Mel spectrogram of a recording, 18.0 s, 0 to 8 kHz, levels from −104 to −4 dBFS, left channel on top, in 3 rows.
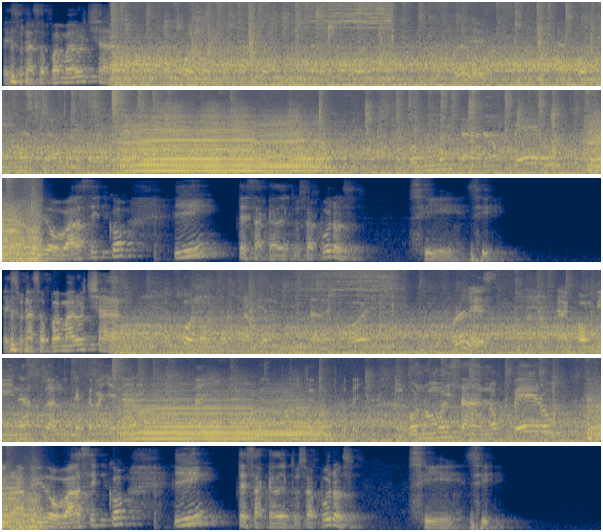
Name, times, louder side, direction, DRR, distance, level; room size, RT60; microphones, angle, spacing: voice 1, 0.0-3.9 4.6-4.9 5.2-11.6 12.0-14.0 14.3-15.5, right 2 dB, 70° right, 3 dB, 2.5 m, -32 dB
sound 1, 1.1-12.4, left 3 dB, 50° left, 0.6 m, -25 dB
sound 2, 2.0-3.9, left 9 dB, 90° left, 3.4 m, -38 dB
voice 2, 4.5-4.9 5.2-5.5 11.8-12.4 16.1-16.8, right 1 dB, 45° right, 5 dB, 1.0 m, -33 dB
24.0 x 17.0 x 2.3 m, 0.42 s
head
